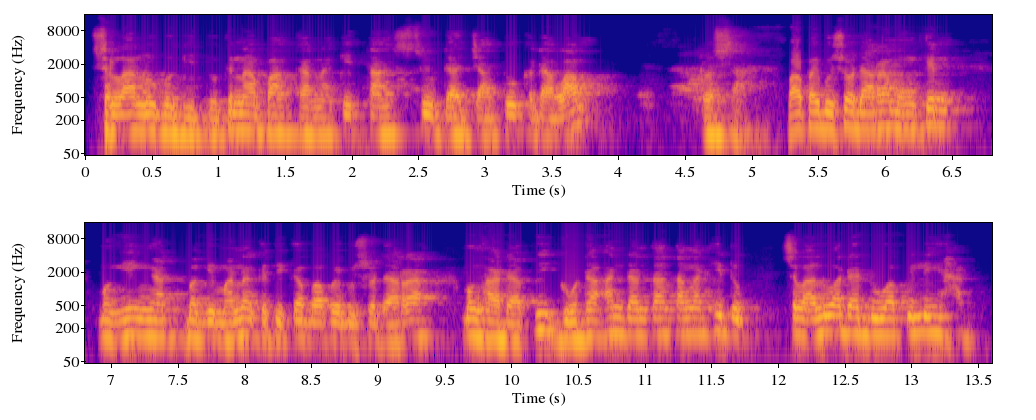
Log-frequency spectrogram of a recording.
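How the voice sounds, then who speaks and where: A man's voice: mid-range voice, fairly even intonation, moderate pace, warm tone, lo-fi sound. A man in his late forties preaching a sermon with an Indonesian accent, drawing in the congregation with questions and calls for amen. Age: 40s. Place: church. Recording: echoey church hall.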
